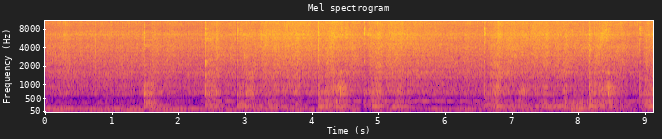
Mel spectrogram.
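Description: Masala spice paste for raw banana kofta curry fries and is stirred in a pan, with a constant sizzle broken by repeated scraping strokes of the spoon at an even, unhurried pace.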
